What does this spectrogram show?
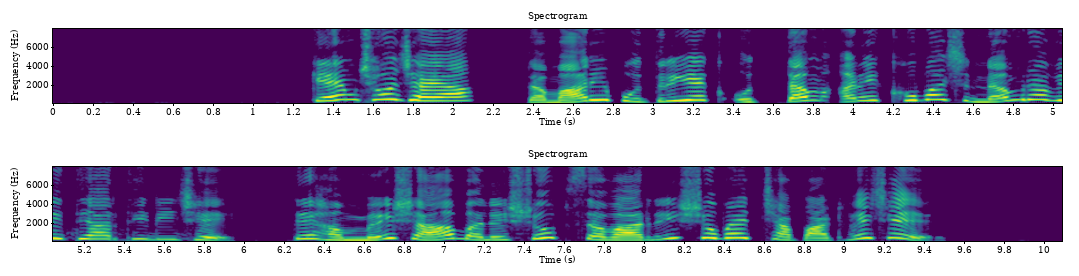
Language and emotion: Gujarati, happy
